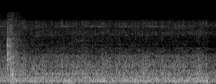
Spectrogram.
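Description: Steady low rumble of background noise coming through a participant's open microphone on a video call, with a brief click just after it starts.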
